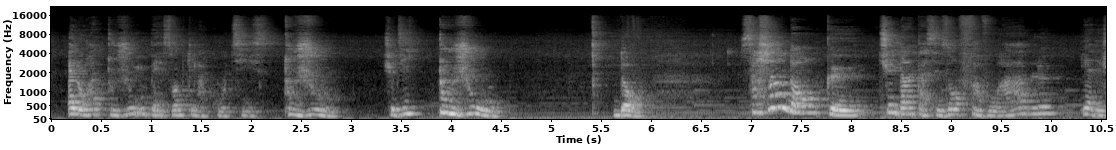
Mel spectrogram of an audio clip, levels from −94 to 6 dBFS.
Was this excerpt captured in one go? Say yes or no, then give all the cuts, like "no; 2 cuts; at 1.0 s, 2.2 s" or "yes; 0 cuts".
yes; 0 cuts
